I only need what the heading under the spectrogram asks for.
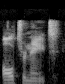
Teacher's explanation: if you're using it as a verb um it would be to alternate and that's when we would pronounce eight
